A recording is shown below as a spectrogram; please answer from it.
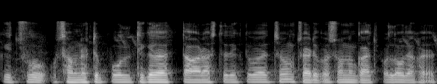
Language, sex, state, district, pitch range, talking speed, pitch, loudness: Bengali, male, West Bengal, Paschim Medinipur, 105-110 Hz, 260 wpm, 105 Hz, -19 LUFS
